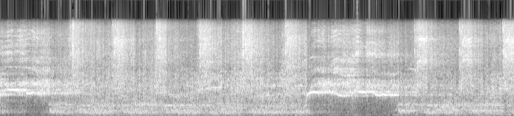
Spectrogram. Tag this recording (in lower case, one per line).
singing
choir
thud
